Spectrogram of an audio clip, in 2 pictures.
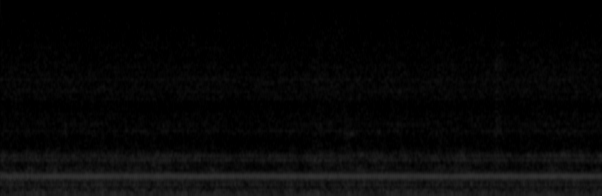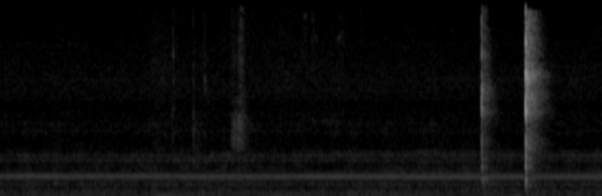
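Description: Near silence: steady faint room hum, with two small sharp clicks close together near the end.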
